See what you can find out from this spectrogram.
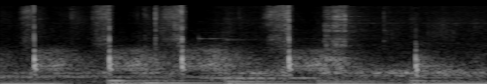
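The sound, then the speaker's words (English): Knife thinly slicing garlic for pancake batter: five crisp, sharp knocks at uneven intervals, each short and distinct above a steady low background. “So I'm just going to slice the garlic very thinly.”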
